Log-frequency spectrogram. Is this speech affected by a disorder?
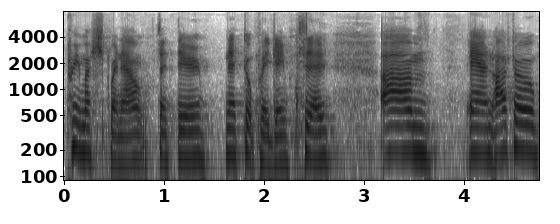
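Yes: deafness; cannot follow game voice chat or spoken cues amid noise.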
